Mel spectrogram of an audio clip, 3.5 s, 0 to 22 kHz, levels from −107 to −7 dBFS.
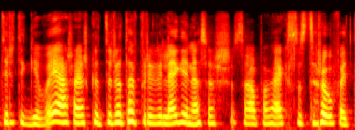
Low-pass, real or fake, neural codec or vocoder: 14.4 kHz; real; none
